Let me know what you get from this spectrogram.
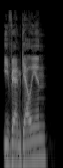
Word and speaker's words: Evangelion: I've been calling it Evangeline. Apparently it's called, like, Evangelion.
